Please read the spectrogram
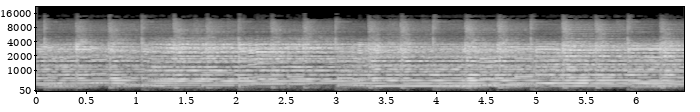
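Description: Live instrumental music from a keyboard-and-electric-guitar duo: a Roland G-1000 arranger keyboard playing sustained electric-piano and organ-like chords over a steady beat about two to the second, with the electric guitar playing along.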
